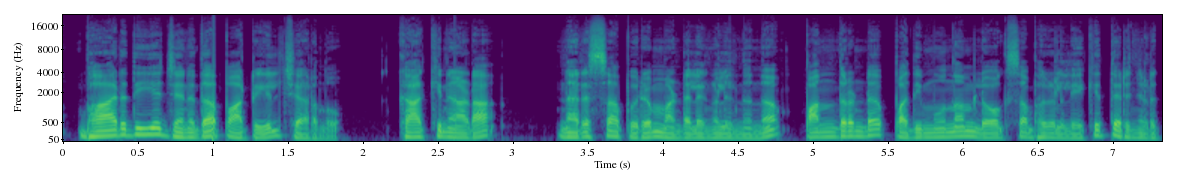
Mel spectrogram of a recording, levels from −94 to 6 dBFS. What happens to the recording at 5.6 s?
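Nothing goes wrong at 5.6 s: the speech carries on intact through that moment, with no dropout, click or distortion to be heard.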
